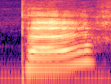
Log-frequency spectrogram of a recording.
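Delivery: Peur with an open rounded "uh", loud and rising; open French eu. Shown as a demonstration. Teacher asking learners to hear the difference, open French eu. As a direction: say Peur with the looser, open vowel. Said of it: "Can you hear the difference?".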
